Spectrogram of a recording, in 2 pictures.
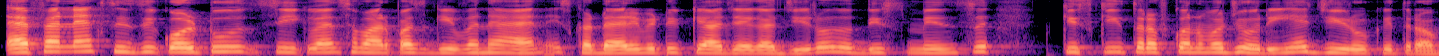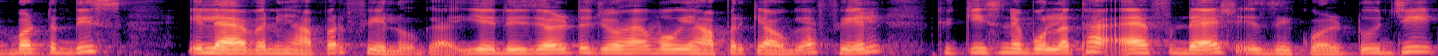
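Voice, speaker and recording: At a moderate pace, a woman with a mid-range, slightly mellow voice teaches exam-prep mathematics. She slips English math vocabulary into her Hindi, supplies answers to her own questions, and reiterates key ideas.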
